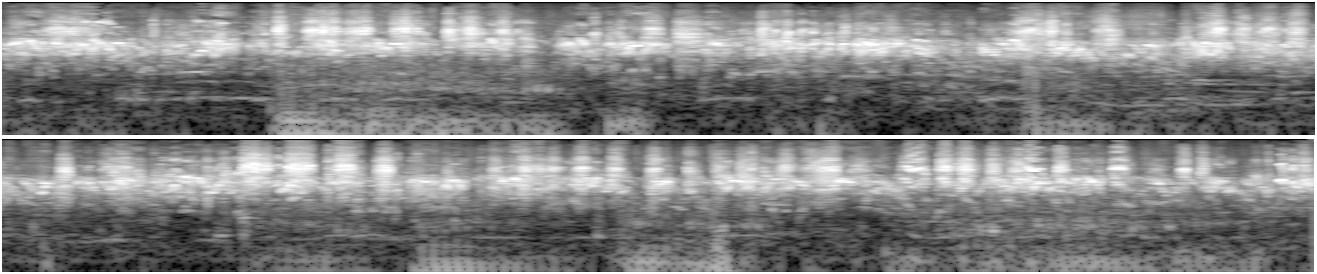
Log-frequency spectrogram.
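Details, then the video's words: Many Australian budgies chattering, a long unbroken stream of high warbling, chirps and occasional harsh squawks, with intermittent low thuds. "Budgie singing and chirping sounds | Australian Budgie sounds"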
